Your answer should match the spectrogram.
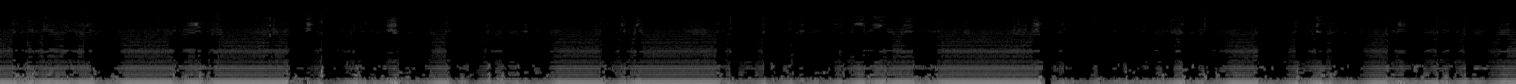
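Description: Loud, steady electrical mains hum under a layer of held musical tones that change only slowly, with a brief dropout about three-quarters of the way through.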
